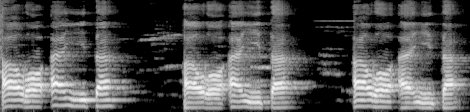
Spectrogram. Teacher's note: Dengan konsentrasi kita mengucapkan huruf hamzah dari tenggorokan bawah dengan nafas tertahan, suara tertahan, lidah turun, tidak menempel ke langit-langit atas dan tidak cepat dalam mengucapkannya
